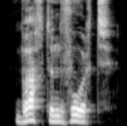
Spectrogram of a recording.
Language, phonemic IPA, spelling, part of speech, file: Dutch, /ˈbrɑxtə(n) ˈvort/, brachten voort, verb, Nl-brachten voort.ogg
- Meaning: inflection of voortbrengen: 1. plural past indicative 2. plural past subjunctive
